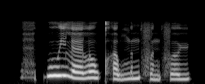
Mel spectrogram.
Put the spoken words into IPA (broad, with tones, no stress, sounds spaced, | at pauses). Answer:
h ɪ˧ k̚ w uː˥ j l ɛː˨ l o˧ w kʰ ɐ˨˩ w ŋ ɵ˨˥ n f ɵ˨˩ n f ɵ˨ ɥ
